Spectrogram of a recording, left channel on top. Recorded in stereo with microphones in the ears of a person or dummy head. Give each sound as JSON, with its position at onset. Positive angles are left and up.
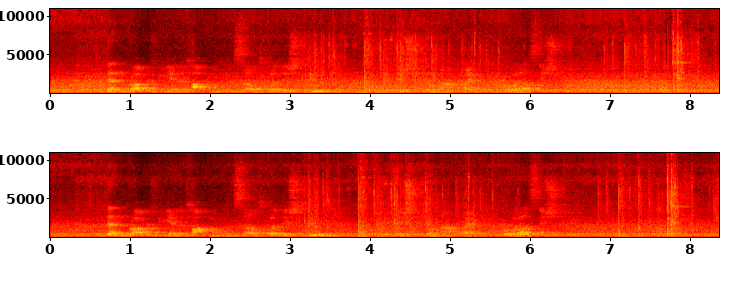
{"t": 0.7, "sound": "a man speaking", "side_deg": 0, "distance_m": 4.0}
